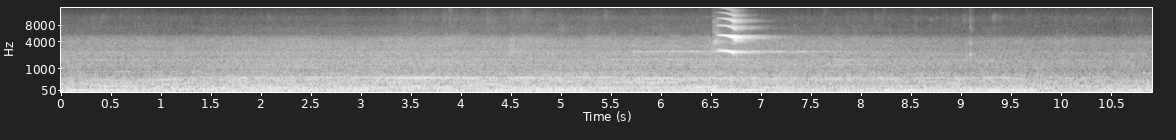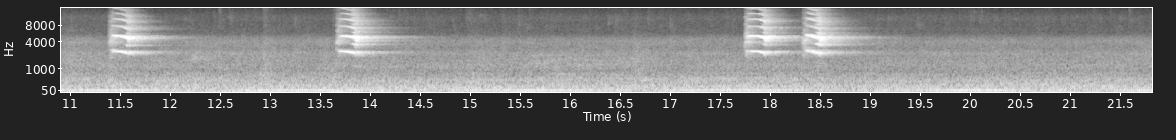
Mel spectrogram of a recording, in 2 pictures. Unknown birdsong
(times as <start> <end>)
6.5 7.4, 11.4 12.0, 13.7 14.4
